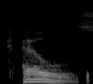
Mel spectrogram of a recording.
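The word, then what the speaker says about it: Kells: image from that time was the book of Kels book of Kels the illuminators k l LS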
